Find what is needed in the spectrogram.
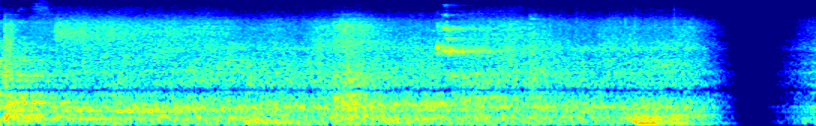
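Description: Indistinct voices and room noise, cut off abruptly into dead silence shortly before the end by an edit.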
